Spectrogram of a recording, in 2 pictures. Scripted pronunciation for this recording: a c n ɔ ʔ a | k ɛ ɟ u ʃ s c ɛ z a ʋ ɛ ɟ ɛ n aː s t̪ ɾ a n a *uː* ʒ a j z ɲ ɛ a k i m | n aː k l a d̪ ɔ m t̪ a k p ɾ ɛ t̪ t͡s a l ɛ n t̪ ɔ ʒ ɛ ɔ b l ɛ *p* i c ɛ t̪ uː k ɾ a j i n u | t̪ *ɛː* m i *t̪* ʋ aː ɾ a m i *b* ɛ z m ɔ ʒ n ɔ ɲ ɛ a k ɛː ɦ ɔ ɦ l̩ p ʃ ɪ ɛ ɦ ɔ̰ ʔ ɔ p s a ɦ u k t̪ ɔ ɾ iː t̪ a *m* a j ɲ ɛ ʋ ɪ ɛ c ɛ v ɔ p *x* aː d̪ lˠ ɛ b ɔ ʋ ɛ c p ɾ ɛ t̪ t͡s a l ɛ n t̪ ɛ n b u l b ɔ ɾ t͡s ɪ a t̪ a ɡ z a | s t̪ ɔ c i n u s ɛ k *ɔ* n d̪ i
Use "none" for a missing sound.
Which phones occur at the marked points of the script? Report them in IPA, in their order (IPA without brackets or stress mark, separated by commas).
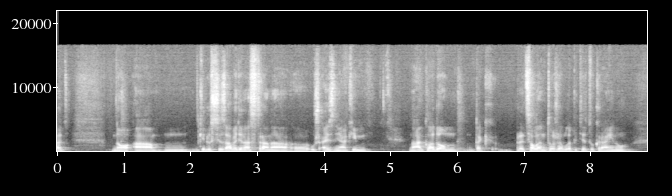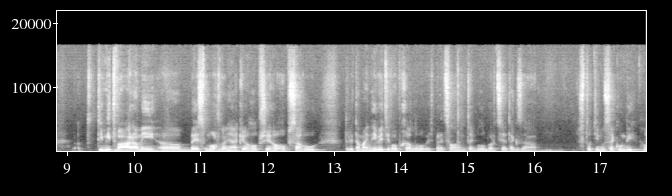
u, p, iː, t̪, b, m, x, u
